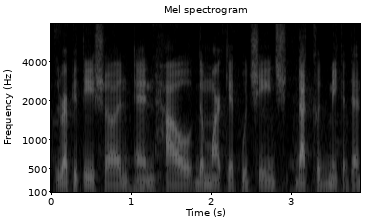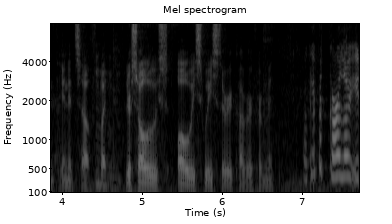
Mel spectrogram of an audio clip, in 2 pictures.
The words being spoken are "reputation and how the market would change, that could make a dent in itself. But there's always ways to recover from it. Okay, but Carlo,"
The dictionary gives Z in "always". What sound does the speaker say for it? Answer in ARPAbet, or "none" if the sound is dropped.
S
